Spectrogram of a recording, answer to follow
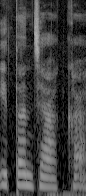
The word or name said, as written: itantxaka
